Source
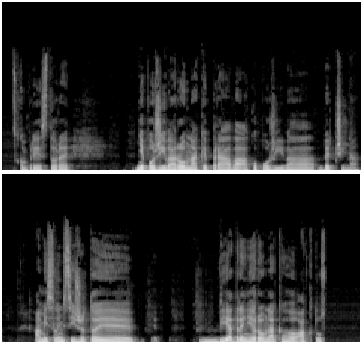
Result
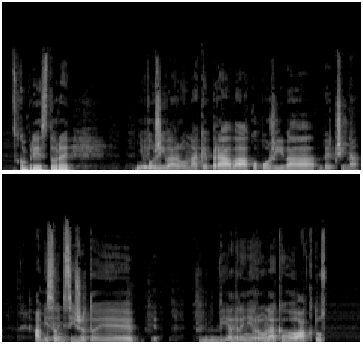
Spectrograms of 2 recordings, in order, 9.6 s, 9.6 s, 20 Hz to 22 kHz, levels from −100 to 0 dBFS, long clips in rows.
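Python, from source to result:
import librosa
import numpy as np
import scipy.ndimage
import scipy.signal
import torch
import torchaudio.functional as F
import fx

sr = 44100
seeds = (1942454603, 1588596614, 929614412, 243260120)

y = fx.over_compress(x, sr, threshold_db=-23.0, ratio=-0.5)
y = fx.filter_sweep_highpass(y, sr, from_hz=150.0, to_hz=800.0, start_s=0.59, end_s=2.34, q=1.8)
y = y * librosa.db_to_amplitude(-6.5)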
